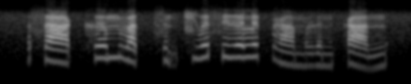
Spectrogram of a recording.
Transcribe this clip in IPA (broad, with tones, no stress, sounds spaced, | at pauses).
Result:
s aː˨˩ k̚ x əː˧ m v a˨˩ t̚ s ə̰˧˨ n t͡ɕ u˨˦ ə̯ s ɨ˧ ə̯ l ə˦˥ t̚ ɣ a̤˨˩ m ɣ ə̤˨˩ n k a˧˩˨ n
